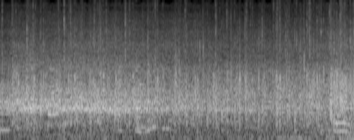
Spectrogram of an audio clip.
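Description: An audience on the program Famosos entre nosotros claps steadily for a guest, a dense wash of many hands applauding at an even, sustained loudness with no pauses.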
